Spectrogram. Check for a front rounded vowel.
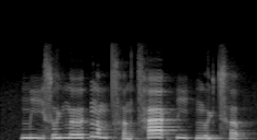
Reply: present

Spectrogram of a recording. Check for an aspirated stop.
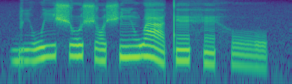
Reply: absent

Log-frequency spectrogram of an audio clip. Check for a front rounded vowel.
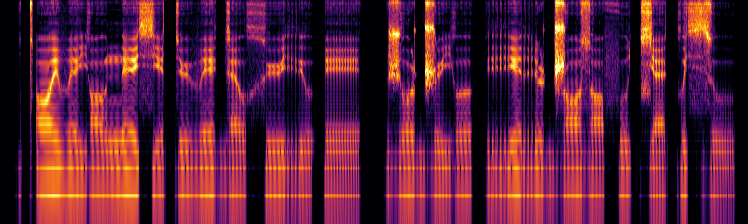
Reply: present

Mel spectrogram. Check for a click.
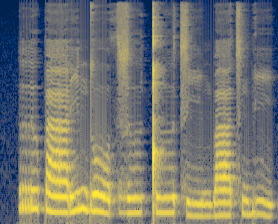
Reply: present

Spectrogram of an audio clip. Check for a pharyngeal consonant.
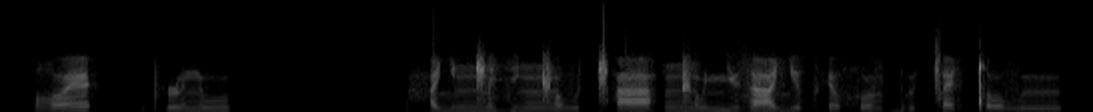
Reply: absent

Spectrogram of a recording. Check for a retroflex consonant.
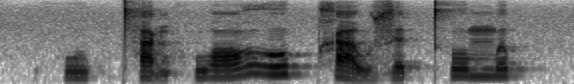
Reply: absent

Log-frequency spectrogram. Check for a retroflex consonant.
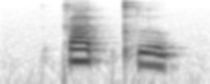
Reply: absent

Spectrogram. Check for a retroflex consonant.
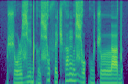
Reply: absent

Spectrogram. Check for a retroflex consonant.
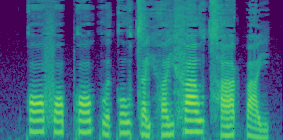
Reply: absent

